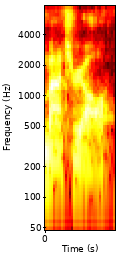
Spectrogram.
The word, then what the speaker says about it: Montreal: He tried to get us tickets down in DC because we were playing Montreal down in DC.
